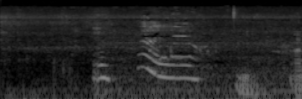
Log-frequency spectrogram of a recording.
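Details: Kitten in the morning indoors, one drawn-out meow that starts higher and slides steadily downward over half a second, with soft murmured speech and low room rumble around it.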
